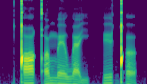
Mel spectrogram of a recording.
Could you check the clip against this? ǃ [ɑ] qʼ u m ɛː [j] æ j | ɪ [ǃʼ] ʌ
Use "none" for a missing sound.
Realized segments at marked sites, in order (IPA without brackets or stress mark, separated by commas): ɑ, w, ǃʼ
